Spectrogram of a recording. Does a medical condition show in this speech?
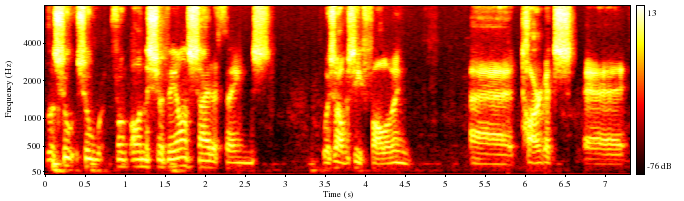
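No.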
